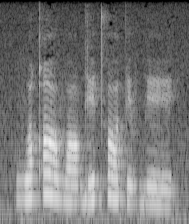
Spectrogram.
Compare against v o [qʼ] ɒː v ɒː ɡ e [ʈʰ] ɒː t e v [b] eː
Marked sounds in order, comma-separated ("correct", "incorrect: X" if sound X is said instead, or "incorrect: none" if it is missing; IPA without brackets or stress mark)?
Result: correct, incorrect: t̪ʰ, correct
